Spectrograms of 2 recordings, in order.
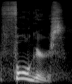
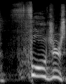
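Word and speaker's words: Folgers: Uh, I had somebody say to me they got Fulgars Fulgars coffee.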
